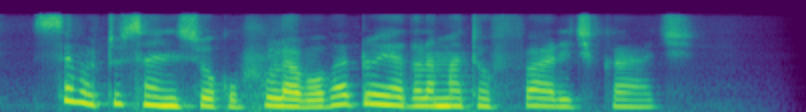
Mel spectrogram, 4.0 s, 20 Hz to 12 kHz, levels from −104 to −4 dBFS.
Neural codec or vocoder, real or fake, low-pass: codec, 16 kHz, about 1 kbps, DyCAST, with the encoder's durations; fake; 7.2 kHz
